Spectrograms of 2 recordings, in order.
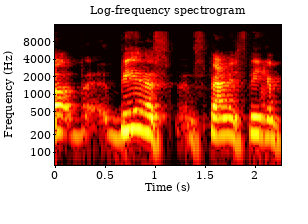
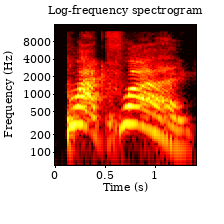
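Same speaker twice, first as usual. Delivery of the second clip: excited greeting; 5 semitones higher than usual. Retold or imitated. Roth greeting Rollins, retold.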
